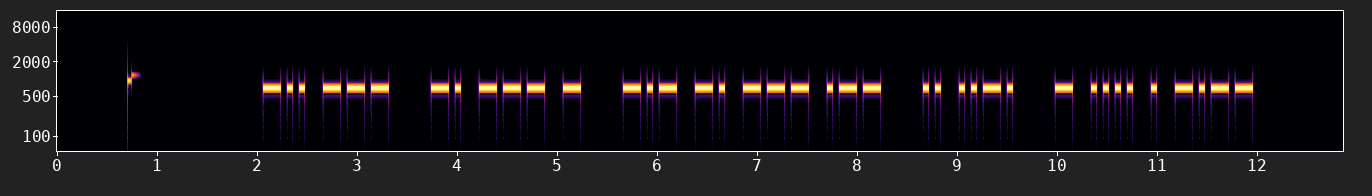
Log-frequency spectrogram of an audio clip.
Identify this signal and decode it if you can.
Morse code, heard as a keyed tone, about 19 wpm, 700 Hz. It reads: DO NOT KNOW IF THEY
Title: Sets of 5 Words Encore 20wpm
